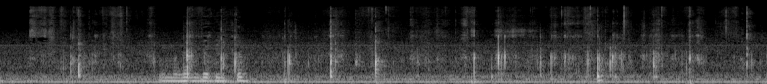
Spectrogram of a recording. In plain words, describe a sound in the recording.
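A cable clicks and taps against a box.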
